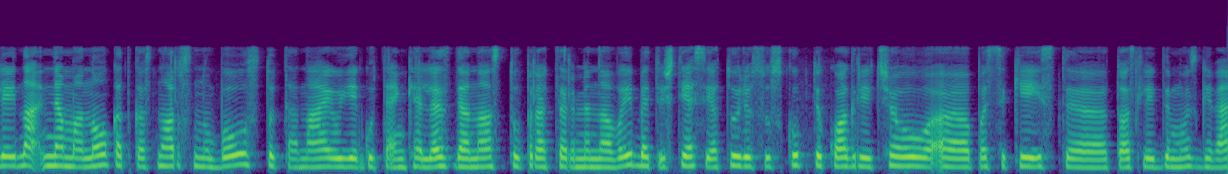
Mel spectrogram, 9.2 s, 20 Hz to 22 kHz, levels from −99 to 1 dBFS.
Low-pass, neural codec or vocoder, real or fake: 7.2 kHz; none; real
